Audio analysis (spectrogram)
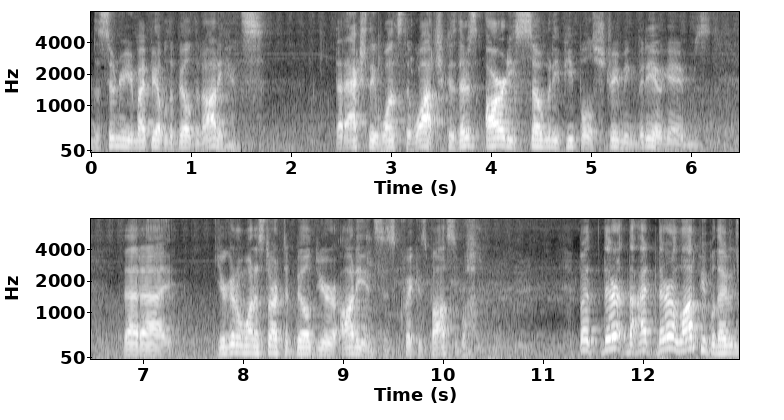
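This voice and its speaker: A man in his twenties chatting casually with viewers while livestreaming a video game, joking and animated. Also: medium pitch, slight background noise. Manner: animated, joking, talks to chat by name. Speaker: game streamer.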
